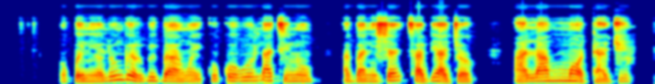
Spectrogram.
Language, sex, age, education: Yoruba, female, 46-60, tertiary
